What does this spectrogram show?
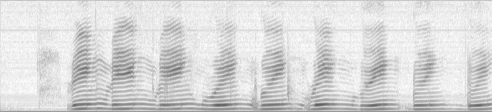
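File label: "ring", spoken word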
